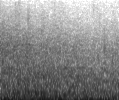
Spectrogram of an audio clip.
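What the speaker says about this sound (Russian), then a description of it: "И в этот момент происходит взрыв." A bomb blast in a dramatized assassination of Tsar Alexander II, whose carriage was on the Catherine Canal embankment, booms loud and close as a short, dense roar with no talk.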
